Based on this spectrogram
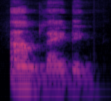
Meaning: reason, cause, inducement
- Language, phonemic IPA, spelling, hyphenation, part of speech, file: Dutch, /ˈaːn.lɛi̯.dɪŋ/, aanleiding, aan‧lei‧ding, noun, Nl-aanleiding.ogg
